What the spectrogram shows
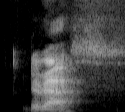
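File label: "deras", Malay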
